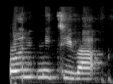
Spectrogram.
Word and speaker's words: konnichiwa: Konnichiwa. Konnichiwa. The double N doesn't pronounce as double N. It is konnichiwa. Two different words are connected.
